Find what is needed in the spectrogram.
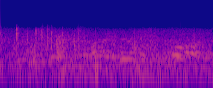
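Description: Indistinct murmur of several voices in the background, with a few light taps in the first second.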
